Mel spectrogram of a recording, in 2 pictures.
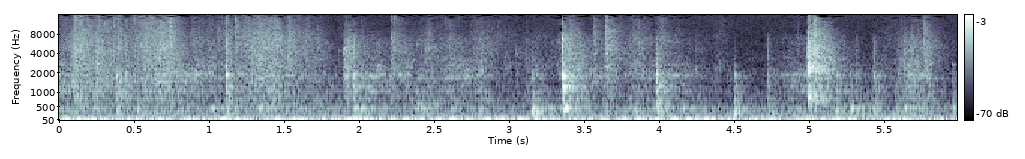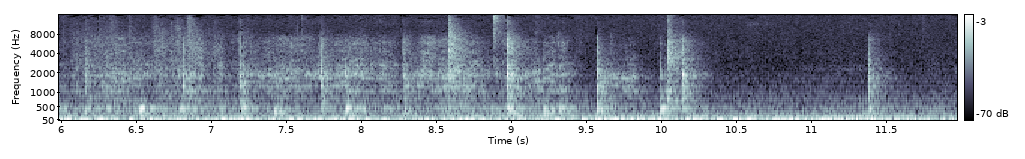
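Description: Long plastic brewing spoon stirring a must of pyment in a plastic fermenting bucket, knocking and scraping against the bucket's sides in irregular clicks and knocks.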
